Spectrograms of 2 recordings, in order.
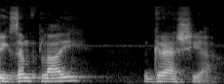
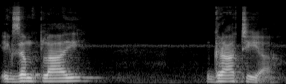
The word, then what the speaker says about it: exempli gratia: नहीं यहाँ पर, तो एग्जम्प्लाई ग्रेशिया या फिर एग्जम्प्लाई ग्राटिया, ग्राटिया भी इसे आप बोल सकते हैं। सो एग्जम्प्लाई ग्राटिया, एग्जम्प्लाई ग्रेशिया या फिर एग्जाम्पली ग्रेशिया, एग्जाम्पली ग्रेशिया, 3 तरह के प्रोनाउंसिएशन ध्यान रखिए।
